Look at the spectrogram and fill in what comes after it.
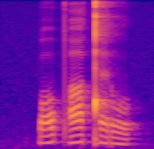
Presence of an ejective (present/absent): present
